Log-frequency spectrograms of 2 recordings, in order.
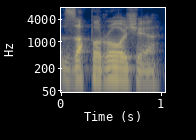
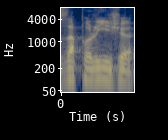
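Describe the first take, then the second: First: The second vowel sounds like 'oh'. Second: The second vowel sounds like 'ee'. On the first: This is the Russian form of the name. "Russians call it Zaporozhia" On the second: This is the Ukrainian form of the name. "That's the Ukrainian pronunciation"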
